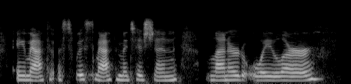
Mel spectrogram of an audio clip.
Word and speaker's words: Euler: math swiss mathematician leonard euler it sounds like euler but it's spelled e-u-l-e-r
